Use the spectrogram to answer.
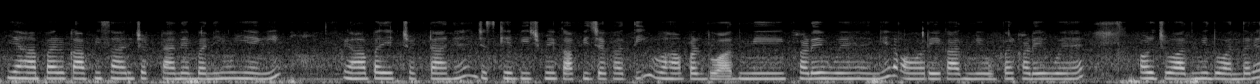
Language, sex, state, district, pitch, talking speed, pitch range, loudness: Hindi, female, Karnataka, Mysore, 265 Hz, 185 wpm, 255-275 Hz, -22 LUFS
